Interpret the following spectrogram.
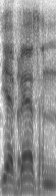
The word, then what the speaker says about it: Vaesen: mispronounce things all the That's time. fine. That's fine. It's Vaesen.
